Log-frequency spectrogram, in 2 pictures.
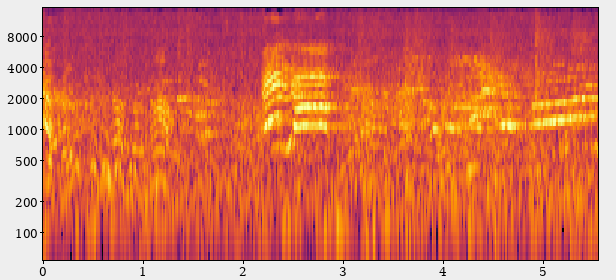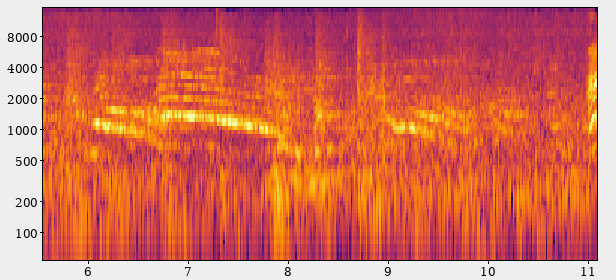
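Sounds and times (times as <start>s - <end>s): crowd hubbub: 0.0s - 11.0s
children shouting and cheering: 2.2s - 3.0s, 3.6s - 11.0s.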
